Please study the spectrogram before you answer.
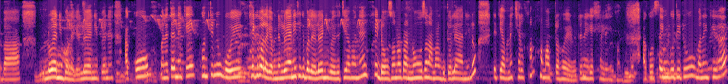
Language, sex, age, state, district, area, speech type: Assamese, female, 18-30, Assam, Udalguri, rural, spontaneous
